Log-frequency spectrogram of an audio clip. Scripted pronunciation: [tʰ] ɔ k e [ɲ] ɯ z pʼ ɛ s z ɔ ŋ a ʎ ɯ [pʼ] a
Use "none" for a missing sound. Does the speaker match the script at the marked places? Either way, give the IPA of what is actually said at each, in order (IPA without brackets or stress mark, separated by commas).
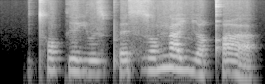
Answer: tʰ, j, qʼ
